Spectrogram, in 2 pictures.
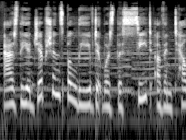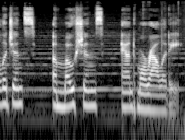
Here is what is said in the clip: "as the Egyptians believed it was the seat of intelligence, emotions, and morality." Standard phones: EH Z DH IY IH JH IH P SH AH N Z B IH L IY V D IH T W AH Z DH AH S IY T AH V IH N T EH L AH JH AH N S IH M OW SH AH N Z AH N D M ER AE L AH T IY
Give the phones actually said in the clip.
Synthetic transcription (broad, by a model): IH Z DH IY IH JH IH P SH AH N Z B IH L IY V D IH T W AH Z DH AH S IY T AH V IH N T EH L AH JH AH N S IH M OW SH AH N Z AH N M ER AE L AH T IY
